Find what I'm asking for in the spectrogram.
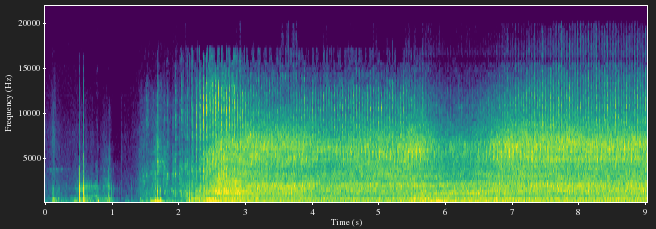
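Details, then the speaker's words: Free Honda HRT216 push mower, untouched from garage, on full choke, previously surging at low idle, fuel treatment just added: several rough coughing pulls before catching at high buzz; hard starting, owner suspects carburetor. "This is very unlike a Honda. Honda usually one pull and it's done."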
